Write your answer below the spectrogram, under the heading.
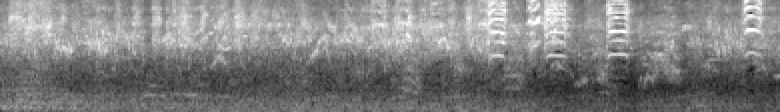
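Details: Over a constant bed of high bird chatter, macaws let out several harsh, buzzy squawks in the second half, some doubled in quick succession.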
